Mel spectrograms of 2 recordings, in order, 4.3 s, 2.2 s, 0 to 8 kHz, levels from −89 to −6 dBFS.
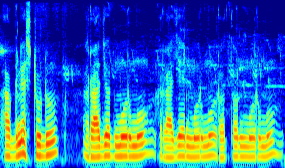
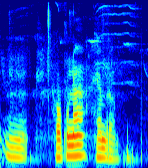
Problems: background sounds at intervals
